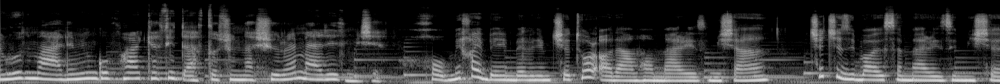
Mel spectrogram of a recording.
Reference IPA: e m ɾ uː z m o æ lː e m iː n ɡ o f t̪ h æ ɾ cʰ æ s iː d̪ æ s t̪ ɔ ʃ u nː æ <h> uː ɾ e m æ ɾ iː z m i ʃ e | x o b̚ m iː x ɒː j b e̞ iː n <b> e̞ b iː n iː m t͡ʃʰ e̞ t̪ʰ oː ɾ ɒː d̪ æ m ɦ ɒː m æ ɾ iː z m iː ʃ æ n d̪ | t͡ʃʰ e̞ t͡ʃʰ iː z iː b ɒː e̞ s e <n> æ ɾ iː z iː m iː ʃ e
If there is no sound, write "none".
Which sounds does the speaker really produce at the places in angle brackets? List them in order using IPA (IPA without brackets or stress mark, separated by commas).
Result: ʃ, b, m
